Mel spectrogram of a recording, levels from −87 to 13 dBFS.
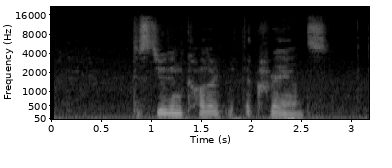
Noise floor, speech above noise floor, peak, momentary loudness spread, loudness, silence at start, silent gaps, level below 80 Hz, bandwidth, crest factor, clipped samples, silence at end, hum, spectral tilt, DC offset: -58 dBFS; 22 dB; -20 dBFS; 14 LU; -37 LUFS; 0.05 s; none; -52 dBFS; 16 kHz; 18 dB; under 0.1%; 0 s; none; -5 dB/octave; under 0.1%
